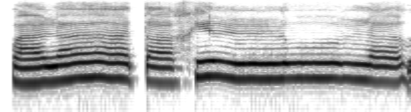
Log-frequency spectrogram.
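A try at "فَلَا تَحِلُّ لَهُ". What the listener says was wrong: Lu-nya pendek. Tahillu lahu.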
